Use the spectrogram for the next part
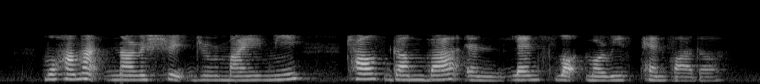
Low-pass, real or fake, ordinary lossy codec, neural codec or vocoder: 7.2 kHz; real; AAC, 16 kbps; none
